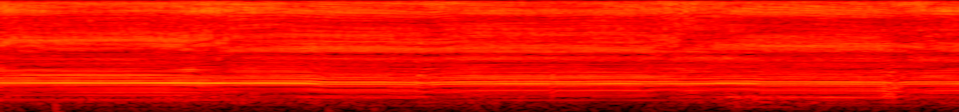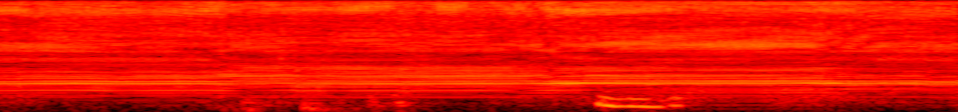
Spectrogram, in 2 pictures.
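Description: Electric dog-grooming clipper running with a steady buzz, its pitch and level even, as it cuts through a miniature schnauzer's head fur.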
